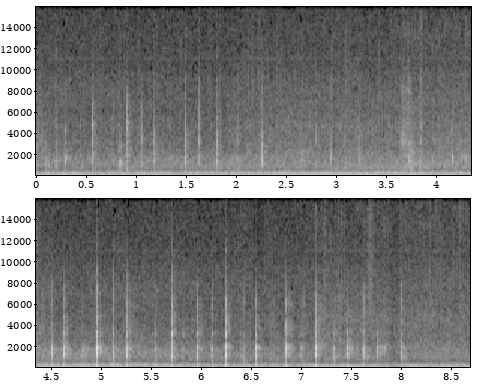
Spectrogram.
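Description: Fingertips and nails tap the sides of a small, hollow, printed cardboard product box held close to the mic. The quick, dry, hollow clicks are quiet at first, then become sharper and louder in the second half, all over a steady low rumble.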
